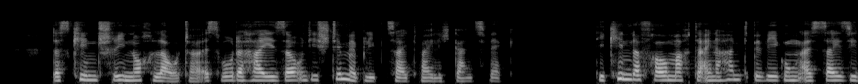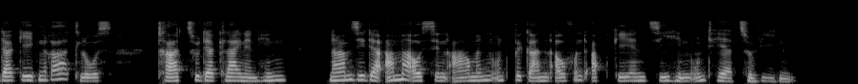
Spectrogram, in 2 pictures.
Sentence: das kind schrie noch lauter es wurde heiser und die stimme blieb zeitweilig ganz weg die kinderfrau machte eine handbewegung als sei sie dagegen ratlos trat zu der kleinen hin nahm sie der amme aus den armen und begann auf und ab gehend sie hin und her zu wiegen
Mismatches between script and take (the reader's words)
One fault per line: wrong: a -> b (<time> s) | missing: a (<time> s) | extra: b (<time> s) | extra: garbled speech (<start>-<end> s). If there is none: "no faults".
no faults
